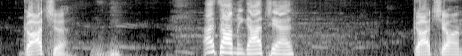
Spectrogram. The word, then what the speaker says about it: Gotcha: Brad, how do you pronounce her name? Gotcha.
